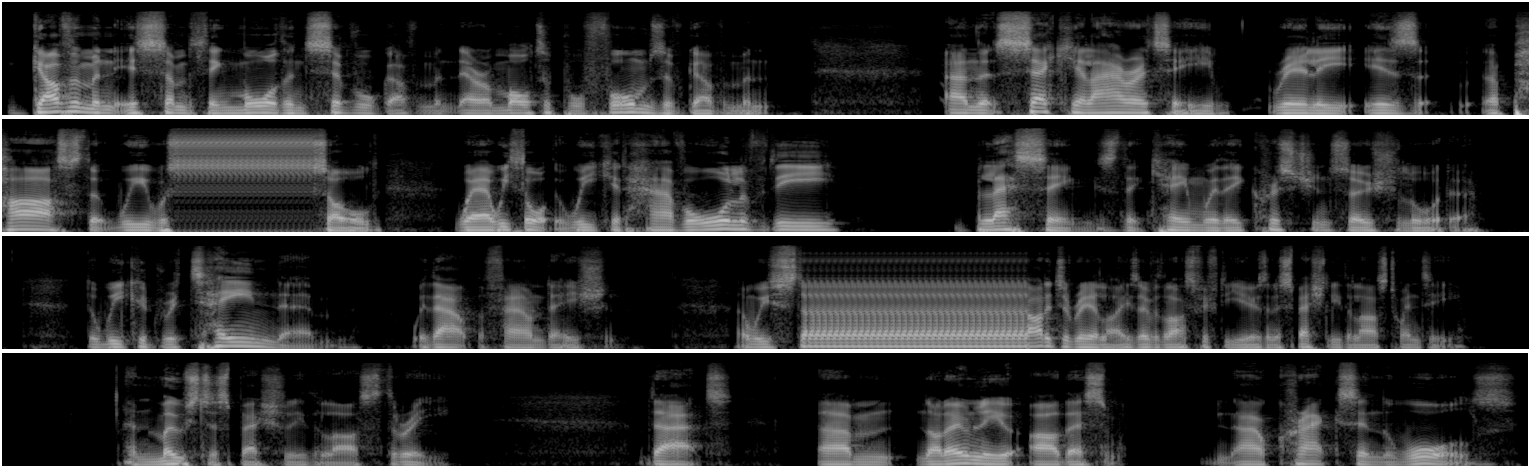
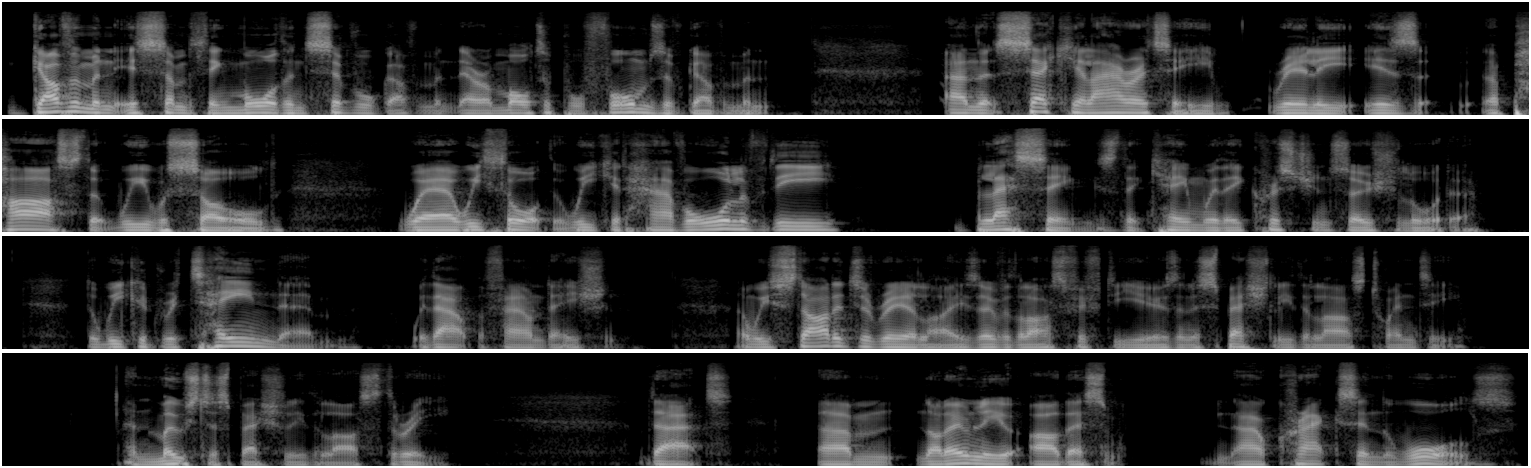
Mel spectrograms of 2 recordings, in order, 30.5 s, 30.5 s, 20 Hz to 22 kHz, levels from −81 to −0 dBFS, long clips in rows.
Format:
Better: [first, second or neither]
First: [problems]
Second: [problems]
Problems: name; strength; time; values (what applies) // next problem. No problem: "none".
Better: second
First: audio freezing; at 8.5 s for 0.5 s and at 19 s for 1 s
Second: none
